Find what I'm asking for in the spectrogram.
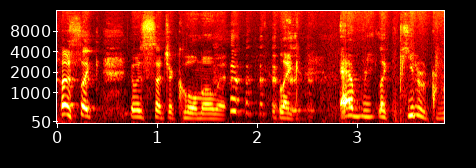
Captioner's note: laughs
